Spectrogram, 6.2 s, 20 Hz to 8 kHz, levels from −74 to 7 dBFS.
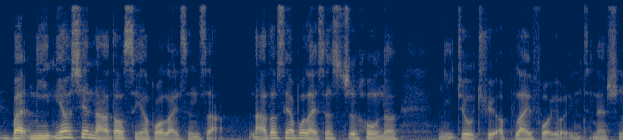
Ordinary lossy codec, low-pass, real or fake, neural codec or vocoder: none; none; fake; codec, 16 kHz, 2 kbps, FunCodec, trained on LibriTTS, 25 frames a second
